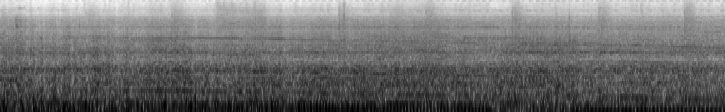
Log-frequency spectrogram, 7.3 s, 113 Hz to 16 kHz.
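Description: CFMoto 650MT's parallel-twin engine running steadily while riding, under wind and road noise, with a brief dip in the engine note about five seconds in.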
